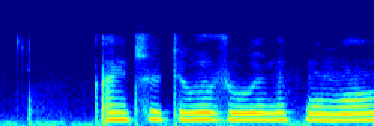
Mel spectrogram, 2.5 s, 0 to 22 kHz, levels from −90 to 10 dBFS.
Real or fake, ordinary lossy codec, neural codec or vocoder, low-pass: fake; Opus, 32 kbps; codec, 16 kHz, 1 kbps, FreqCodec, larger model; 7.2 kHz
